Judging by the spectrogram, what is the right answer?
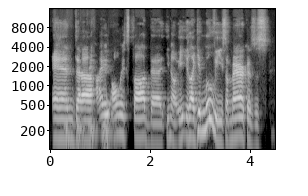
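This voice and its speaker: With a fairly high, slightly mellow voice at a moderate pace, a Chinese filmmaker recounts his life story during a casual podcast interview. A native Chinese speaker, he is reflective and hesitant, often starting sentences over.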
